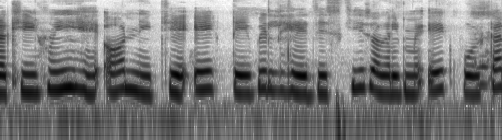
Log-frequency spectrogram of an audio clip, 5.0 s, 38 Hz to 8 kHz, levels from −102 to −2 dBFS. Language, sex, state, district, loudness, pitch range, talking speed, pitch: Hindi, female, Punjab, Fazilka, -14 LUFS, 225-260 Hz, 155 wpm, 235 Hz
